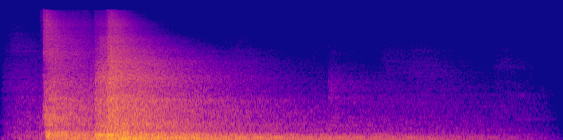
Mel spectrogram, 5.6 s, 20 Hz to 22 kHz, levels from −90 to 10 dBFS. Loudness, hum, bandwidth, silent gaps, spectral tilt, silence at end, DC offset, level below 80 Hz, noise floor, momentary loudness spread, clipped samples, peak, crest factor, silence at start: -19 LUFS; none; 16.5 kHz; none; -6.5 dB/octave; 1.2 s; under 0.1%; -26 dBFS; -57 dBFS; 25 LU; under 0.1%; -2 dBFS; 20 dB; 0.4 s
